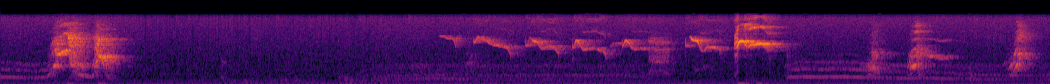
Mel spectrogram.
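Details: Biewer and Yorkshire Terrier puppies whimpering: a run of short, high, downward-sliding whines repeated quickly in the middle, with scattered sharp yips and squeaks before and after, over a steady low hum.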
